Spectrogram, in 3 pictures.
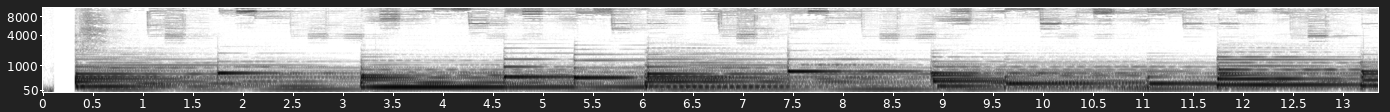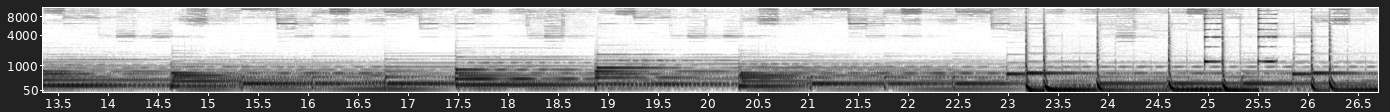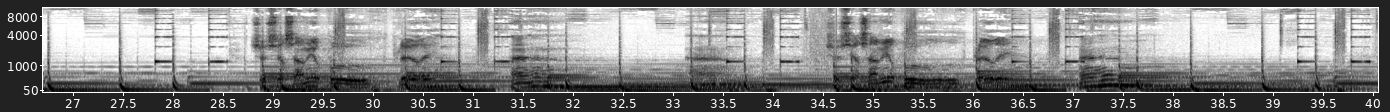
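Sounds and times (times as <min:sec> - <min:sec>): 
piano playing a flowing instrumental introduction: 0:00.3 - 0:40.0
percussion: 0:23.2 - 0:40.0
speech: 0:29.0 - 0:31.9, 0:34.7 - 0:36.5.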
